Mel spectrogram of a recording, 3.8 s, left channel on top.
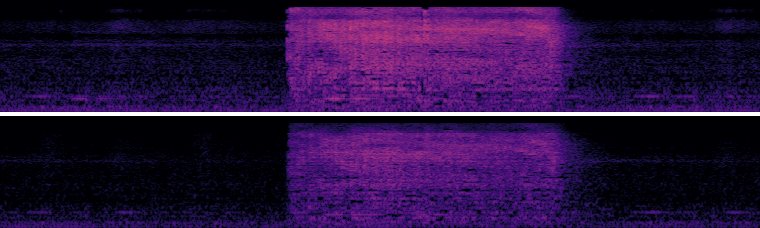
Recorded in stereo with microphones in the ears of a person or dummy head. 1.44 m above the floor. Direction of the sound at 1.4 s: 60° left (ahead or behind).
